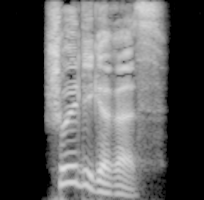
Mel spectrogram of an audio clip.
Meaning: strong/mixed nominative/accusative neuter singular comparative degree of schuldig
- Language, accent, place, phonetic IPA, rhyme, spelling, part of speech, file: German, Germany, Berlin, [ˈʃʊldɪɡəʁəs], -ʊldɪɡəʁəs, schuldigeres, adjective, De-schuldigeres.ogg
